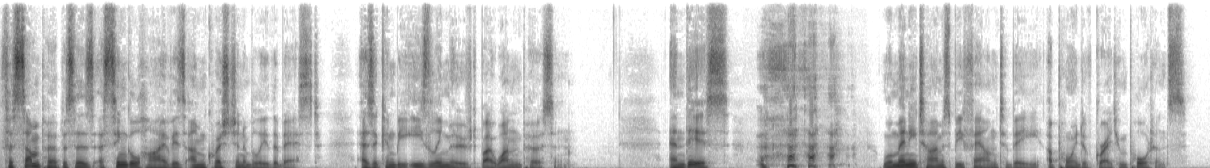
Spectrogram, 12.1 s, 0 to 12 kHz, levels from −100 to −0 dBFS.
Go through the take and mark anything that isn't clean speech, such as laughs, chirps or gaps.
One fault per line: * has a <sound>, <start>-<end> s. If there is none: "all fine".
* has a laugh, 7.6-8.6 s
